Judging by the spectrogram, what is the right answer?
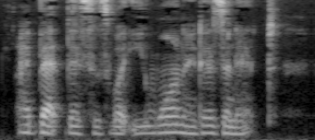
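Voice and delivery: plain reading voice

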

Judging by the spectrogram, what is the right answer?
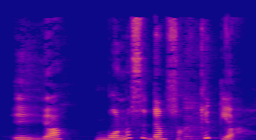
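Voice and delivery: plain

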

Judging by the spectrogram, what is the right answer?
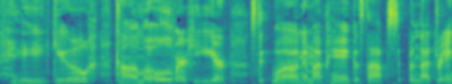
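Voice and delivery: small, sinister, lurking creepy voice. Demonstrating the voice for a proposed bit, in a creepy little voice. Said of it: "I have like a creepy little voice like this".

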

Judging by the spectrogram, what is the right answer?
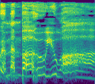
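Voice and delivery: very loud, booming lion voice. Telling an audience about a favourite film scene, quoting a Mufasa lion voice. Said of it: "That was my lion voice".

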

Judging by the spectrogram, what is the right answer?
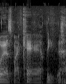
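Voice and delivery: put-on very low, hushed, soft voice with Boston accent. Voicing a line aimed at peter, in a boston accent. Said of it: "Boston accent".

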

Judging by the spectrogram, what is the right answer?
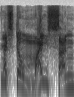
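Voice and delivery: slow, deliberate voice, weighing every word. Retelling what an actor told his son, Denzel Washington impression. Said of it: "I can't do a Denzel".

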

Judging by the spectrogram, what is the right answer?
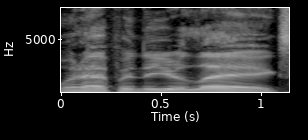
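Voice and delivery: put-on Southern movie character voice. Doing Forrest talking to Lieutenant Dan: Forrest talking to Lieutenant Dan. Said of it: "I can do Forrest, like, talking to Lieutenant Dan".

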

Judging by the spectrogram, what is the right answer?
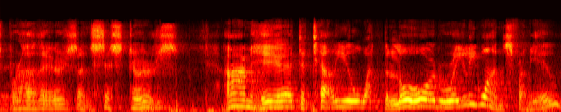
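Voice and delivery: TV preacher sermon-style preaching delivery. Retelling a TV preacher seen while on vacation, imitating a TV preacher. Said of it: "he was preaching like this".

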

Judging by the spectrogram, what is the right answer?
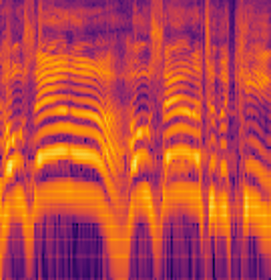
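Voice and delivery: very slow, lingering, drawn-out proclaiming voice. Retelling how crowds greeted an arrival: imitating a crowd shouting. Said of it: "they were shouting".

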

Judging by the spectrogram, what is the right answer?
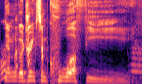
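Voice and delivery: Queens-style New York accent. Playing along as a co-host mocks how the speaker talks, in a Queens accent. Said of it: "but that's that Queens accent".

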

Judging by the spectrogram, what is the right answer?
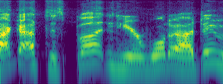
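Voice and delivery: ordinary talk

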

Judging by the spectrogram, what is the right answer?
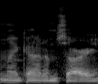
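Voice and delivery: ordinary delivery

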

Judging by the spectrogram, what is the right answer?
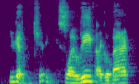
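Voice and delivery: ordinary talk

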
